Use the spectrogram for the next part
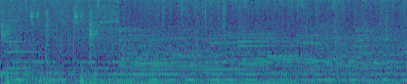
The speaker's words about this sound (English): But as I float through, I'll continue to rain on the plant life below me.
